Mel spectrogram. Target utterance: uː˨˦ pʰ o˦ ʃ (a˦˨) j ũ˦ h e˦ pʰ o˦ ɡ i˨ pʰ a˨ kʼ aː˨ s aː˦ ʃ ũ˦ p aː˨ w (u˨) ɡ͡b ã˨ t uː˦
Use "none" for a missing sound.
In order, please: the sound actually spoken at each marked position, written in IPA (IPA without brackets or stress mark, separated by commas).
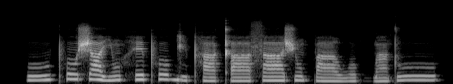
a˦˨, o˨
